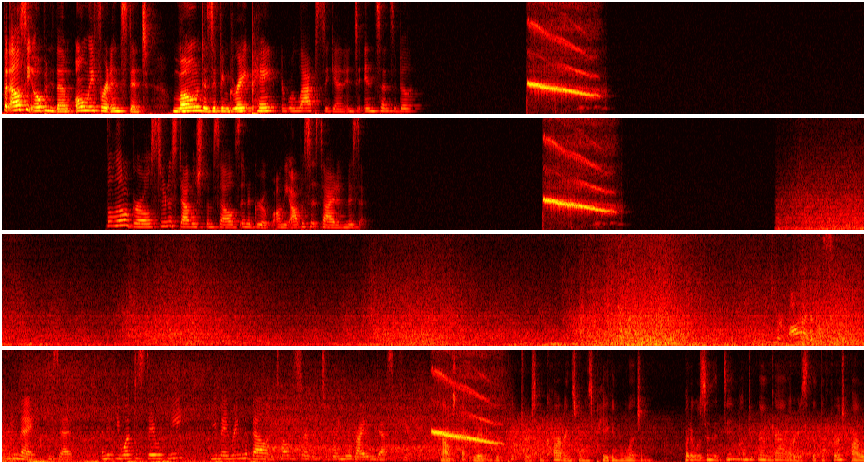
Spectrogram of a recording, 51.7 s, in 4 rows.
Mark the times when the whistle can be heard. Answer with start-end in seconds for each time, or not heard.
7.8-9.0, 21.1-22.1, 45.2-46.4.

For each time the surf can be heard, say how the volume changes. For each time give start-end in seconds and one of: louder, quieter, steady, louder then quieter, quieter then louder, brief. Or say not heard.
24.5-51.6 louder then quieter.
